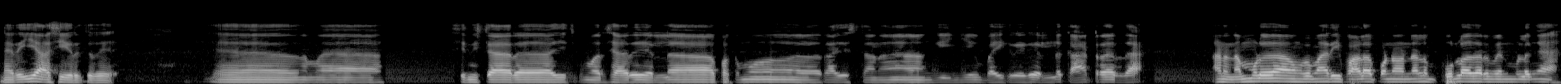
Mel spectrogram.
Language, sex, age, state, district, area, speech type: Tamil, male, 30-45, Tamil Nadu, Coimbatore, rural, spontaneous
